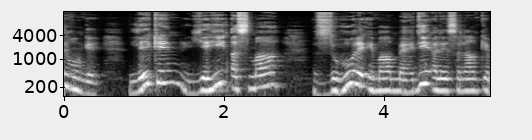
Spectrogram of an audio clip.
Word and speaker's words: ظہور: جو صحیح لفظ ہے، ظہور نہیں ہے، مشہور ظہور ہے. صحیح ہے. لیکن حقیقی اور جو صحیح تلفظ ہے اس کا وہ ظہور ہے.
